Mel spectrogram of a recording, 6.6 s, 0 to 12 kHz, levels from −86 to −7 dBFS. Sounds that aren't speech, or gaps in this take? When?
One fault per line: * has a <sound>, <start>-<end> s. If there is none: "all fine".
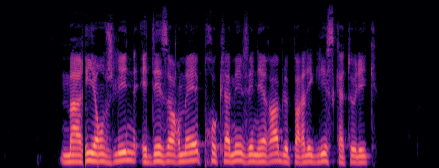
* has a dropout, 1.2-1.3 s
